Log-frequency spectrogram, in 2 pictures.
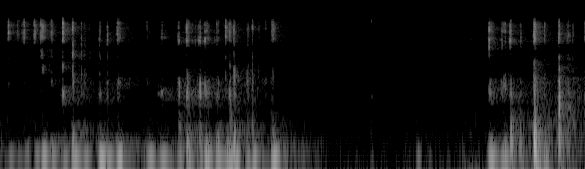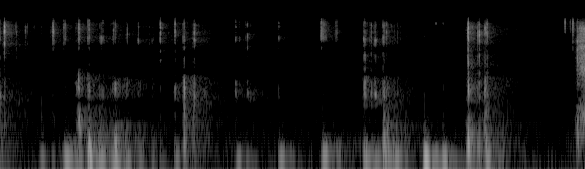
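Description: Faint computer keyboard typing: quick runs of keystrokes, a pause of about a second and a half near the middle, then more typing.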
